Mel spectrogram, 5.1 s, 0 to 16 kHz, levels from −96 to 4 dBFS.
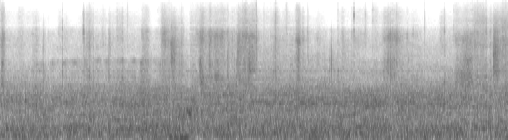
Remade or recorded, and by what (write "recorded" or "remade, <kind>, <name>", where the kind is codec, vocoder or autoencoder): remade, codec, SNAC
